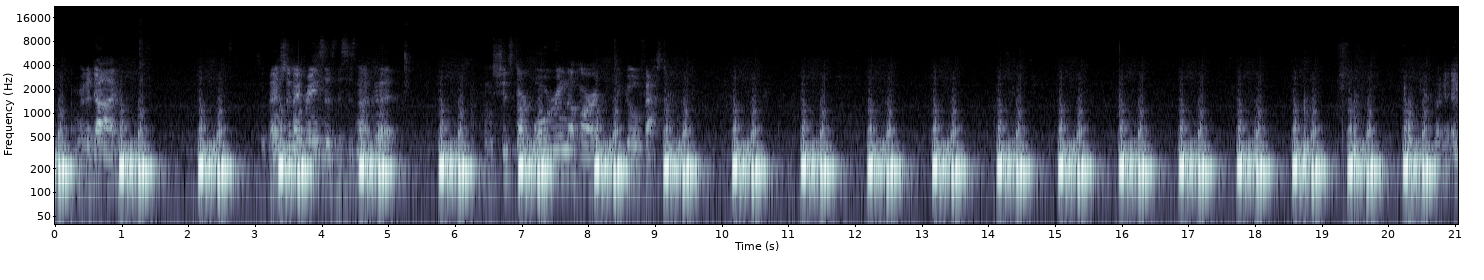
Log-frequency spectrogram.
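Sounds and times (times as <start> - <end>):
heartbeat lub-dub: 0.0 - 4.0, 4.6 - 6.4, 7.0 - 21.0.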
